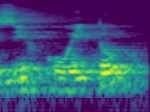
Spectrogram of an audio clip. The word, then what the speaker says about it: circuito: O nome aí, gratuito, intuito, fortuito e circuito, são todos exemplos de paroxítonas com a sílaba forte, tui, e não acentuadas porque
